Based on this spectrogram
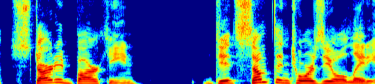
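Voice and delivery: ordinary talk, nothing marked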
